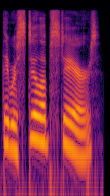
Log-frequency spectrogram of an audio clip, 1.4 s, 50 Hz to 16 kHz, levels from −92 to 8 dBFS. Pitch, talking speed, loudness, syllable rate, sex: 215 Hz, 175 wpm, -16 LUFS, 5.0 syllables/s, female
